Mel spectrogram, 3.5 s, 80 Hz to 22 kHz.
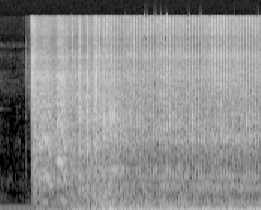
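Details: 1995 Toyota Hiace 4x4, 1KZ-TE turbodiesel, starting after timing belt and AC/alternator belt replacement: it fires almost instantly and builds into a smooth, even diesel clatter with no knocking or belt squeal, a healthy start.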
